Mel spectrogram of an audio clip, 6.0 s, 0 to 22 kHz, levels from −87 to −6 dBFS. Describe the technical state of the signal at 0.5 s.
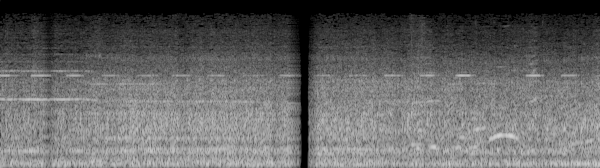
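At 0.5 s the sound turns briefly smeared and hazy, with a noisy, phasey quality in place of clean detail, lasting from about 0.43 to 0.53 s. This is AAC frame loss with concealment. Roughly 64 ms of coded data went missing, which fits about three lost frames, and the decoder rebuilt the gap from the last good spectrum with altered phase and estimated energy. That produces a smeared patch rather than silence.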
